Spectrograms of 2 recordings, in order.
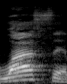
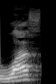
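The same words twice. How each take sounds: First: ওয়াসে with an added final "e"; wrong pronunciation. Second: ওয়াস closed on a bare s; no vowel after the s of ওয়াস; correct pronunciation. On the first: Teacher mimics students' mistake, ওয়াসে with extra vowel. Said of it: "ওয়াস না বলে ওয়াসে". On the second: Teacher contrasts with the mistake, ওয়াস stopped on s. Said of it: "ওয়াস হবে". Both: Shown as a demonstration.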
